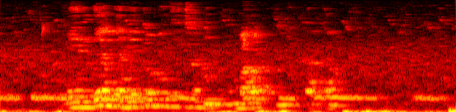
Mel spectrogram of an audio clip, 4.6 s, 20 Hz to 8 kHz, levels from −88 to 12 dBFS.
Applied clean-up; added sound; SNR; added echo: classical method WPE with log-MMSE.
